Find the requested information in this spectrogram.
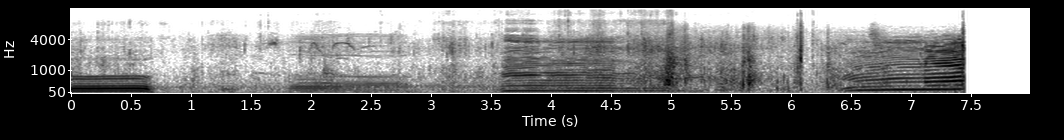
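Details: Cattle offered for sale in cantón La Trinidad, San Miguel, El Salvador, in the countryside, giving several long, deep, harmonic-rich moos, one rising at the end, with faint voices and rustling between calls.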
